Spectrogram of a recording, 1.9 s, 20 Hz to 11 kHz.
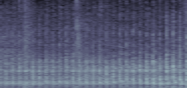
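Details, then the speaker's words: Bissell Symphony 1132 steam mop after steam pump replacement (part 1603370), on high with trigger pulled: rapid, even ticking thump about twelve pulses a second, normal operation. "that thumping noise I guess that's plenty that's normal"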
